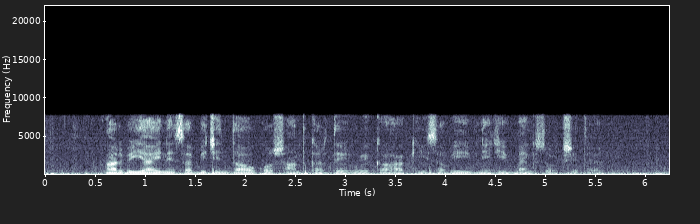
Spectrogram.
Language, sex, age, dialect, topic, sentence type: Hindi, male, 31-35, Hindustani Malvi Khadi Boli, banking, statement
